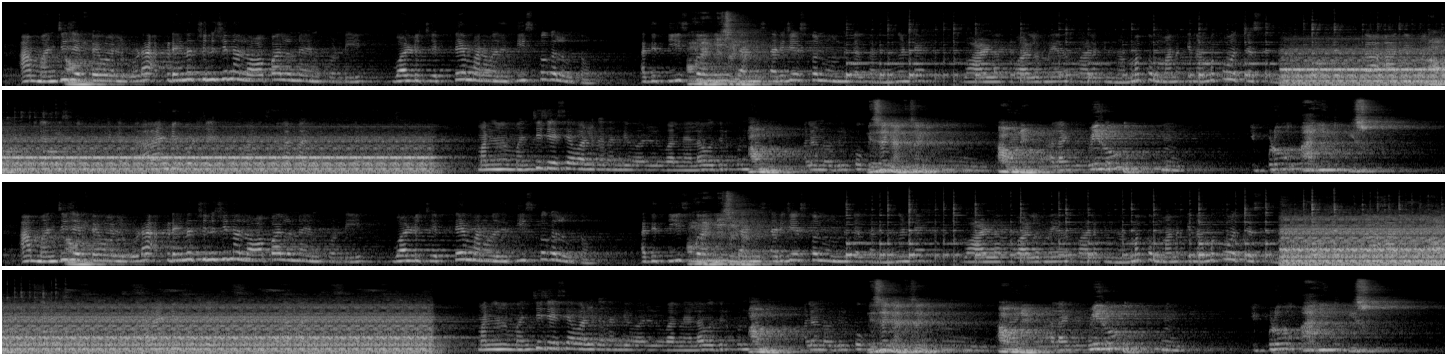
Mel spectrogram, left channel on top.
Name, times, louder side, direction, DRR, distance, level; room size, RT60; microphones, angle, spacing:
voice 1, 0.2-3.6 3.9-5.9 6.4-9.2 9.6-13.2 13.6-18.8 19.2-22.1 22.4-23.2 23.8-25.4 26.0-26.3, equal, 10° left, 3 dB, 0.6 m, -31 dB
voice 2, 6.8-7.5 14.2-14.5 21.9-22.2 23.1-23.7 24.4-24.8 25.3-25.7 26.9-28.1, equal, 85° left, -2 dB, 4.0 m, -27 dB
Dishes pots and pans, 8.4-15.3, right 2 dB, 25° right, 0.9 m, -36 dB
sound 1, 12.8-18.8, equal, 70° right, 0.5 m, -24 dB
27.0 x 13.0 x 2.3 m, 2.5 s
head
